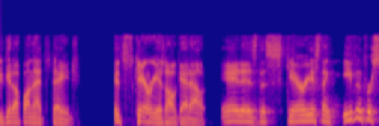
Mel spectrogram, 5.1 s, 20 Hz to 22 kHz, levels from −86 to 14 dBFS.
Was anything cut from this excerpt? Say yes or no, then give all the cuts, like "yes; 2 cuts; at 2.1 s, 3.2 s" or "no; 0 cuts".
no; 0 cuts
